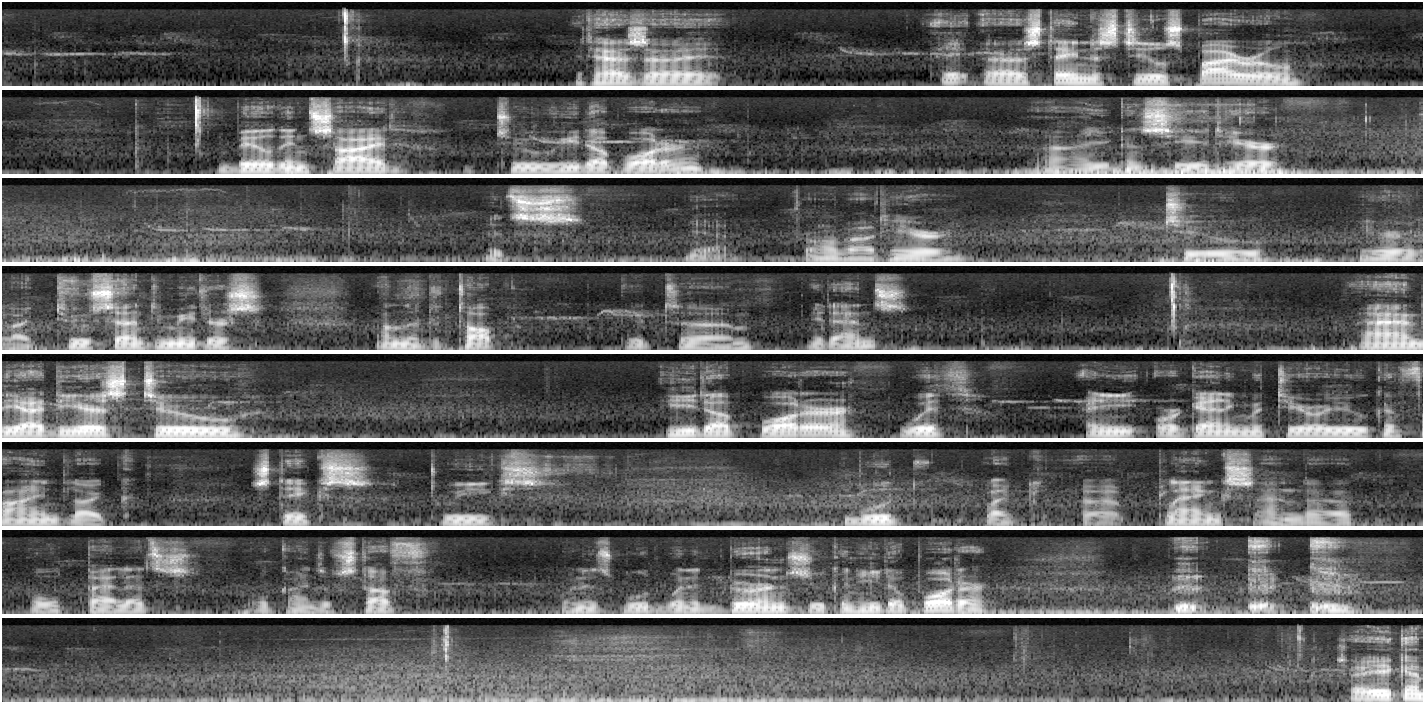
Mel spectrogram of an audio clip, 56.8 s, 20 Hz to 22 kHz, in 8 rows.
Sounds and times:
Speech: 2.9s - 3.7s, 4.6s - 6.6s, 8.1s - 10.7s, 12.2s - 13.6s, 16.6s - 19.1s, 20.0s - 23.8s, 24.4s - 25.9s, 28.1s - 29.8s, 31.7s - 36.2s, 36.8s - 38.3s, 39.7s - 44.8s, 45.4s - 47.6s, 56.4s - 56.8s.

